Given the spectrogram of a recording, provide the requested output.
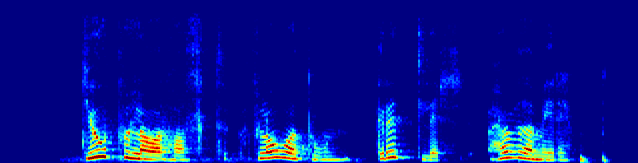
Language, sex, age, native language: Icelandic, female, 30-39, Icelandic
